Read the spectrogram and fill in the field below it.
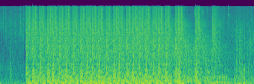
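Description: Rapid machine gun fire from the Last Day on Earth video game rattles out in a dense, continuous burst of shots. It is loud and close, starts abruptly after a brief quiet moment, and tapers slightly at the end.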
